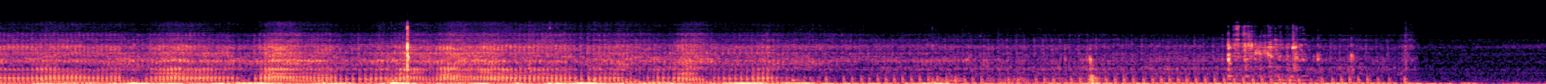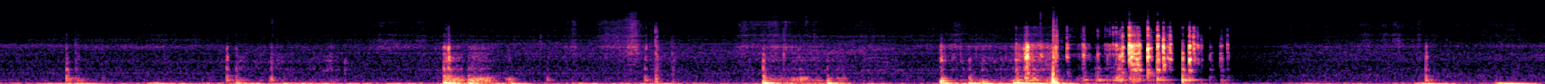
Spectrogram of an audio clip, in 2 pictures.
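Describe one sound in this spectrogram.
Tyres scrape and bump over rocks and dry leaves.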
